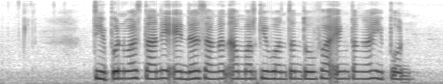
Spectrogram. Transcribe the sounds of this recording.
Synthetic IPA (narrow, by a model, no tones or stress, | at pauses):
d̪̥i̤pʊnwast̪aneʔeɳɖahsaŋət̪a̰marɡ̥i̤wɔnt̪ənt̪ufaʔɪŋt̪əŋaɦipʊn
